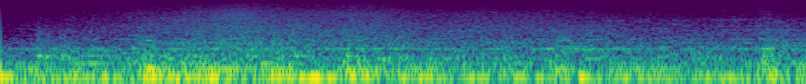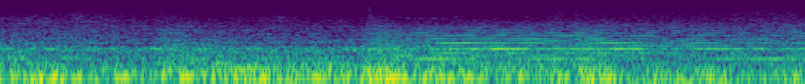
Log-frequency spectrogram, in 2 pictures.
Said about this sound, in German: In der Nacht gibt es dann Sturm und Wellen so hoch wie Einfamilienhäuser.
